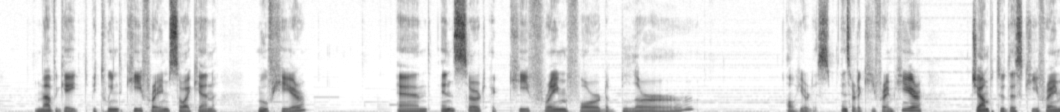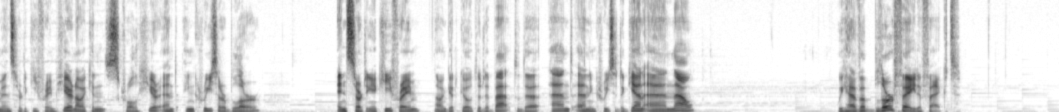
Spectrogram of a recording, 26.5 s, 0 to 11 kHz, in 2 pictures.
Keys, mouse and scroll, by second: 0.4 click, 1.1 click, 1.6 click, 4.1 click, 6.1-7.6 drag, 7.9 scroll up 1, 8.9 click, 10.4 click, 12.2 click, 13.5 click, 14.5 click, 15.6-17.2 drag, 18.8 click, 20.3 click, 21.5 click, 22.0 space.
